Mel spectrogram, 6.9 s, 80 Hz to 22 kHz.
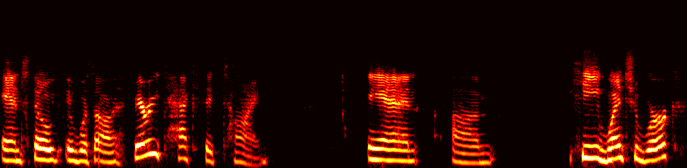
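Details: Woman who had a stroke at age 36 damaging about a third of her brain, including the speech center, initially leaving her unable to speak with right-side paralysis; she had aphasia and apraxia of speech.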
